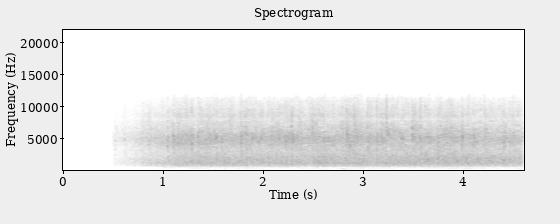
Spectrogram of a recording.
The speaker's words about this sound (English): Hundreds of children from schools in Yaoundé glued to their TV screens applauded Wednesday as Davina Maloum was given the International Children's Peace Prize for 2019 in The Hague on the occasion of Universal Children's Day.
